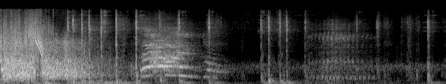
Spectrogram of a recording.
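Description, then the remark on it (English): A single loud gunshot, fired by Hook, cracks right at the start and rings out, followed by scattered sharp knocks and a brief horse-like whinny in the background. “It was Hook shot him, sir, before anyone could stop him.”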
